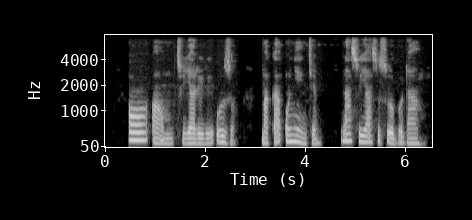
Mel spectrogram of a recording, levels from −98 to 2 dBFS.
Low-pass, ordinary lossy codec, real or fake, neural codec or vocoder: 7.2 kHz; none; real; none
